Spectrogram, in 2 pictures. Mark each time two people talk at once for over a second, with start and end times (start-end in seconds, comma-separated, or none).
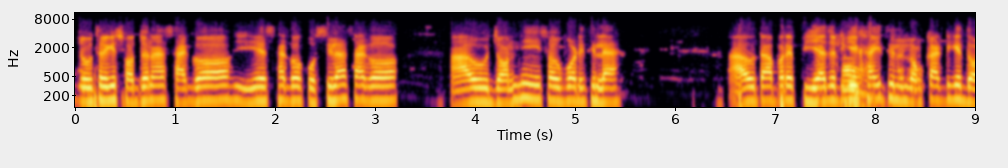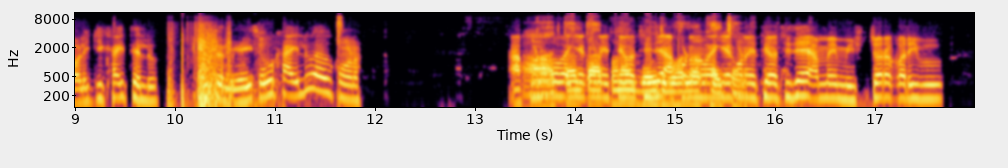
13.5-15.8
